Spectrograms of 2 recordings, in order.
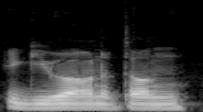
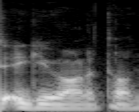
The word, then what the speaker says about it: Iguanodon: mantle's understanding of fossilized iguanadon it is iguanadon that's how you say it iguana don thief discovered in discovered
